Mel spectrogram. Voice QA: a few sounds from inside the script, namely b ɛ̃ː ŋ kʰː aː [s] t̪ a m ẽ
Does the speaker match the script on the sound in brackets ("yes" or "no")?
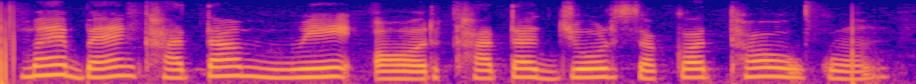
no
